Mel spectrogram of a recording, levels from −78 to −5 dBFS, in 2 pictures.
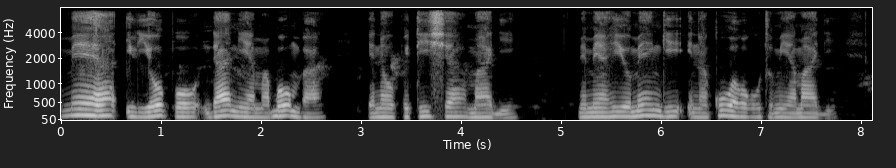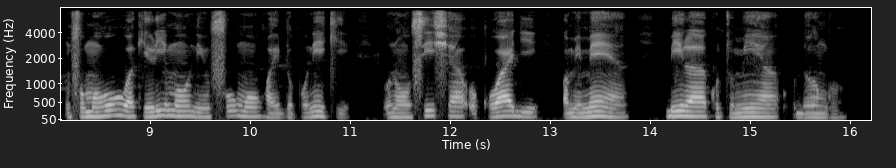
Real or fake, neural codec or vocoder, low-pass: real; none; 7.2 kHz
